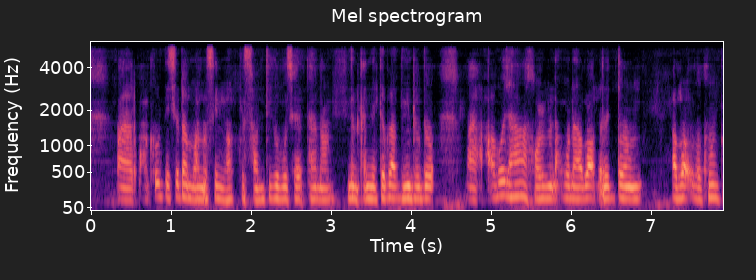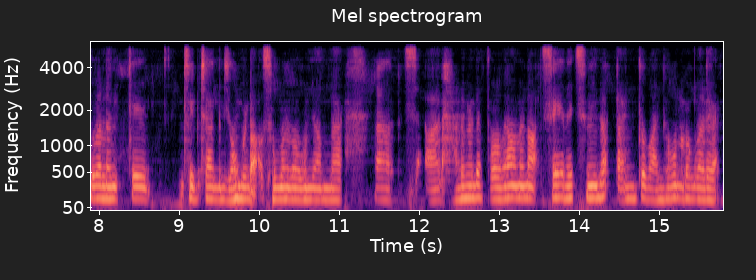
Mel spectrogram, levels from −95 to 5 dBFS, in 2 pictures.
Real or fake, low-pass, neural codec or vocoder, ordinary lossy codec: fake; 5.4 kHz; codec, 24 kHz, 1 kbps, SNAC; none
